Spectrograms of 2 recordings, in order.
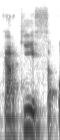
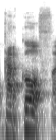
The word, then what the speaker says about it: Kharkiv: E volevo anche dirvi che Kharkiv, o Kharkov, è la pronuncia in russo, è una città importante, la seconda città più grande dell'Ucraina dopo Kiev, 1,5 milioni di abitanti.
